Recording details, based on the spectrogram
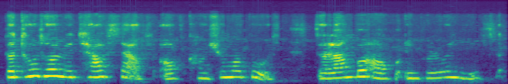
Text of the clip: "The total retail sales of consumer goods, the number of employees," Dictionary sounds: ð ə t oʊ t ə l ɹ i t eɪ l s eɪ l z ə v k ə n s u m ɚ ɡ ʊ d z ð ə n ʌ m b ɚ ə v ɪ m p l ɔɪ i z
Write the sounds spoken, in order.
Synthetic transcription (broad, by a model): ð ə t oʊ t ə l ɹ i t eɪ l s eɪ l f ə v k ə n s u m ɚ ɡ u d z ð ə l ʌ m b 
